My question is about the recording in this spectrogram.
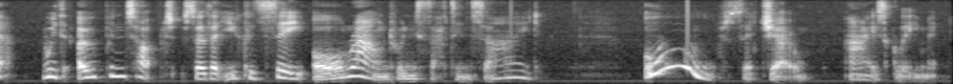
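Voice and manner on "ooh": high, drawn-out gasp of wonder; thrilled high exclamation; awed delight. A narrator's reading. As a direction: coo in amazement, pitched way up. Joe sees the aeroplane, eyes gleaming.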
